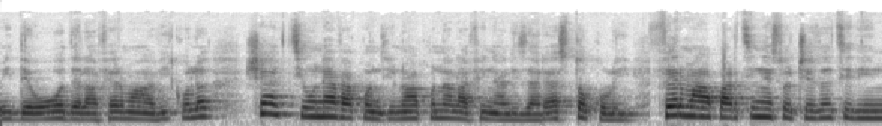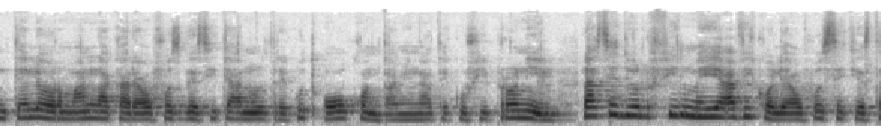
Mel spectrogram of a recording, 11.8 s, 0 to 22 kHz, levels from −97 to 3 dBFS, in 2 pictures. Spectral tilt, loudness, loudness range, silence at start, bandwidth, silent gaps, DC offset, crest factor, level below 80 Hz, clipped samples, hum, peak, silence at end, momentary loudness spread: -6.5 dB/octave; -21 LUFS; 2 LU; 0 s; 15.5 kHz; none; under 0.1%; 16 dB; -66 dBFS; under 0.1%; none; -4 dBFS; 0 s; 8 LU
